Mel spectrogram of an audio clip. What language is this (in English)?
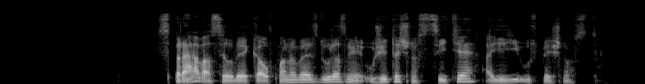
Czech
